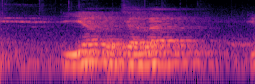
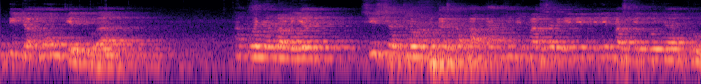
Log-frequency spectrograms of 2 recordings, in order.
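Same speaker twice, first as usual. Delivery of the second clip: much higher, pleading cry; desperate plea; 8 semitones higher than usual. Acted. Man on the beach calling to God, high desperate plea. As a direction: lift the voice high as if about to break.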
